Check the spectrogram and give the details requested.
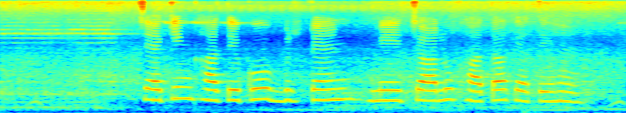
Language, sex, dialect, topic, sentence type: Hindi, female, Hindustani Malvi Khadi Boli, banking, statement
